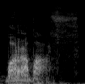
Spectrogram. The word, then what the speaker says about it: Barabbas: And in my home language, we would call him Barabbas. That's quite a strong guttural word.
